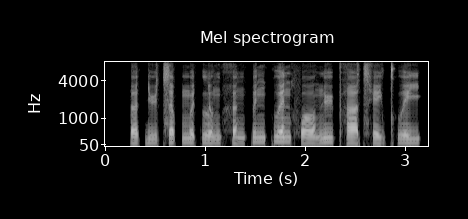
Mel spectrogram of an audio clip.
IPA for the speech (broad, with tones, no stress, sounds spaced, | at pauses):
ɐ˨ t̚ yː˧ t͡s ɐ˥ p̚ m ɵ˧ t̚ l ʊ˨˧ ŋ h ɐ˨˩ ŋ p ɪ˥ ŋ kʷ ɛː˥ n f ɔː˨ n̪ yː˥ pʰ aː˨ t͡sʰ e˨˥ j kʷʰ e˥ j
